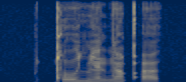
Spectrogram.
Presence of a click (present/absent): present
